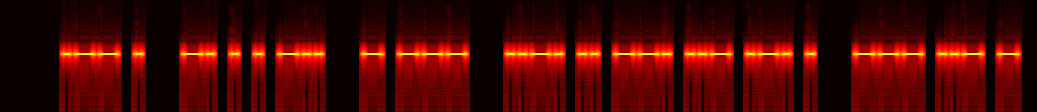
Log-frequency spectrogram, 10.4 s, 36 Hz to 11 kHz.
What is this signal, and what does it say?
Morse code, heard as a keyed tone, about 20 wpm, 700 Hz. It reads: WE NEED TO FIGURE OUT
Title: Sentences with 5-Word Phrases - 20wpm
